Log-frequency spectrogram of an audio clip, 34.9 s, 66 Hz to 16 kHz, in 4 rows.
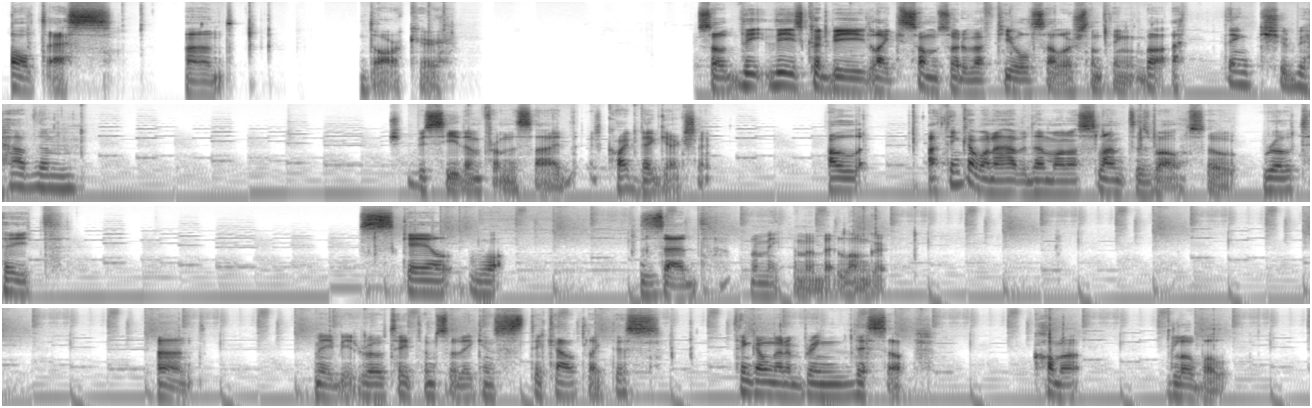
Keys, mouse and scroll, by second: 1.5 a, 1.7 g, 3.2 middle click, 5.1 l, 5.4-6.4 middle drag, 7.1 KP_1, 9.0 middle click, 10.5 KP_1, 11.6 middle click, 12.7 middle click, 14.5 KP_3, 16.1 KP_1, 17.1 r, 18.9-20.3 middle drag, 19.7 s, 23.3 middle click, 24.3 KP_1, 25.3 g, 26.9 r, 28.3-29.5 middle drag, 30.5 2, 30.7 click, 31.1 Tab, 31.7 Tab, 32.0 middle click, 32.9 ,, 34.3-34.8 drag.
